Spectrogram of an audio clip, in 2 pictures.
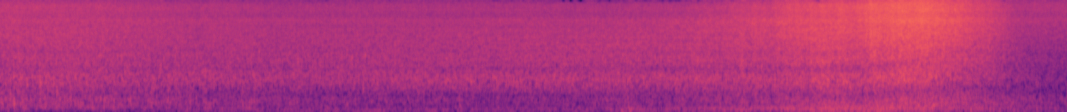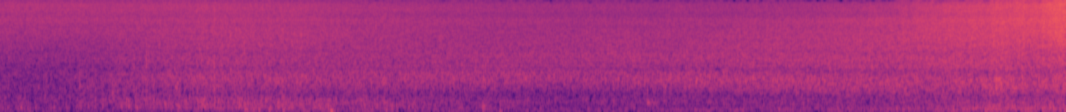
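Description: Ocean waves roll in and crash steadily against rocks.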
